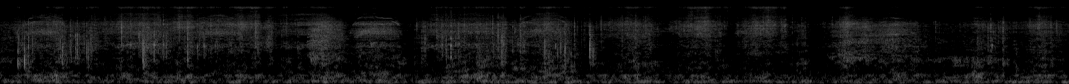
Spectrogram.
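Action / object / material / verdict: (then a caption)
scrape / pile of cement powder / cement powder / none. Bare hands rub, press and knead with fingertips and palms into a loose, dusty pile of dry pink cement powder. A steady, bright, crunchy rustle and crinkle goes on throughout, swelling and easing with each press, with little low end.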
